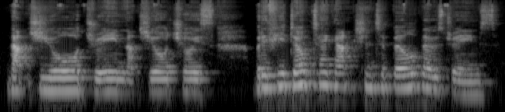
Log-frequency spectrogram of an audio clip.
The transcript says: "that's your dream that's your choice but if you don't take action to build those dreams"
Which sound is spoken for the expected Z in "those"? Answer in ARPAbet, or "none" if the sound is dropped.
Z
